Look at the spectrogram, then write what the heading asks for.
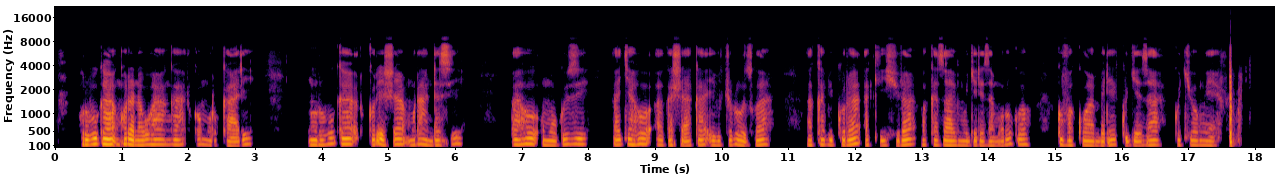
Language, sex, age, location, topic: Kinyarwanda, female, 25-35, Kigali, finance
